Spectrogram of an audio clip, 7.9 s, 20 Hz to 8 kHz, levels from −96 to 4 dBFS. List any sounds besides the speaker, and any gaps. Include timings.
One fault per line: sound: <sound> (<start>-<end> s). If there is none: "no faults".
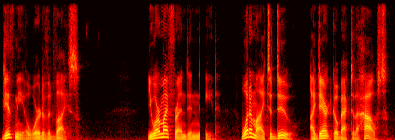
sound: dropout (4.0-4.1 s)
